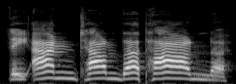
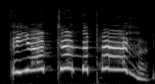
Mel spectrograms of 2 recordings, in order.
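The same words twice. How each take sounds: First: It is said in a dramatic, angry voice. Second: It is said in a tiny ant voice.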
